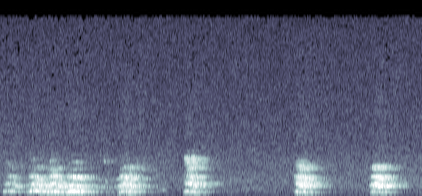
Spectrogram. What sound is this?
Dog barking. Visit the website and have fun.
